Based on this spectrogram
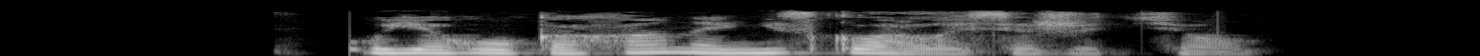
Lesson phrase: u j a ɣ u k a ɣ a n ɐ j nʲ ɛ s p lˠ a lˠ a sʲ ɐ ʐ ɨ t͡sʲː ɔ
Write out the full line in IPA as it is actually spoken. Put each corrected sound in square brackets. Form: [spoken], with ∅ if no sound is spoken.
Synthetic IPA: u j a ɣ [ɔ] k a [x] a n ɐ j nʲ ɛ s [k] lˠ a lˠ [ɐ] sʲ ɐ ʐ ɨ t͡sʲː ɔ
